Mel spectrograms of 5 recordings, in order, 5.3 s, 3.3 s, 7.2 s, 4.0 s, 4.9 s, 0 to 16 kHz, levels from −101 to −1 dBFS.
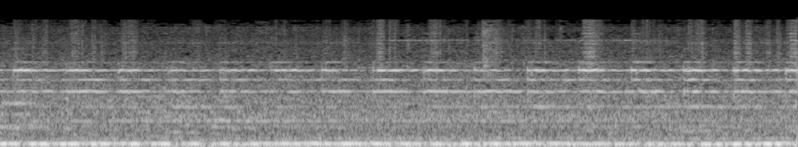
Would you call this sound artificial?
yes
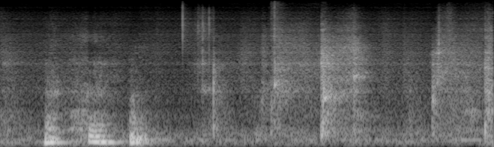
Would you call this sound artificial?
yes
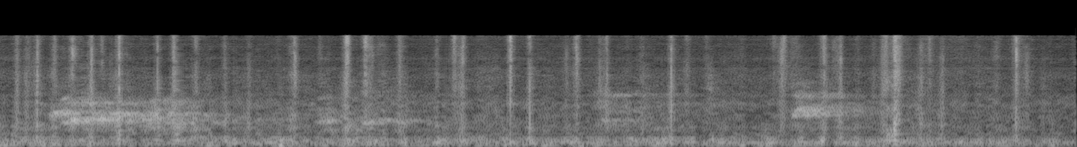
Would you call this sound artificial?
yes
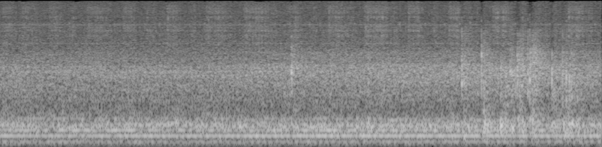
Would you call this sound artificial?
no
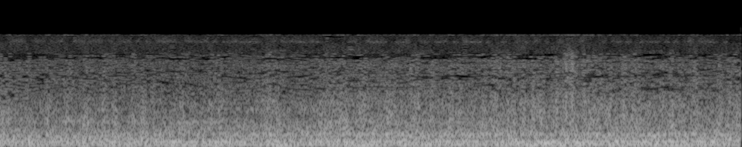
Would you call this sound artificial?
no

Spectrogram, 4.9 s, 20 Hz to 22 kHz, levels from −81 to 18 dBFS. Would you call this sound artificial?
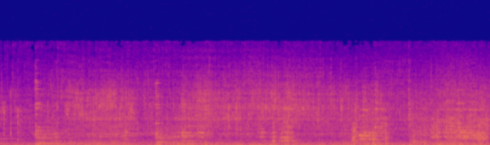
no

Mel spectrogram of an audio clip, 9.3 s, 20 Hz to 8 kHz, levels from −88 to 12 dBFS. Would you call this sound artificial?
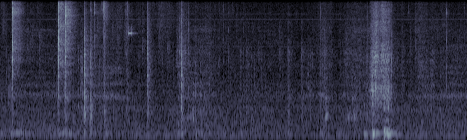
no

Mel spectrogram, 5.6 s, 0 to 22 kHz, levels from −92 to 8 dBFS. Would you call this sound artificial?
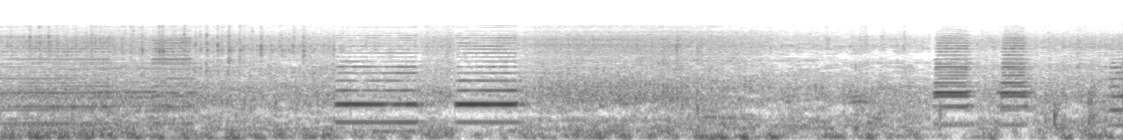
no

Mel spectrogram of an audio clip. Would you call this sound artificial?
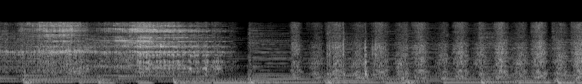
no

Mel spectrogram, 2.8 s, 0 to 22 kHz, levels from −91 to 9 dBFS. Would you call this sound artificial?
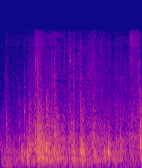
yes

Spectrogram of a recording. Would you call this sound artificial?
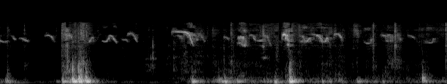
yes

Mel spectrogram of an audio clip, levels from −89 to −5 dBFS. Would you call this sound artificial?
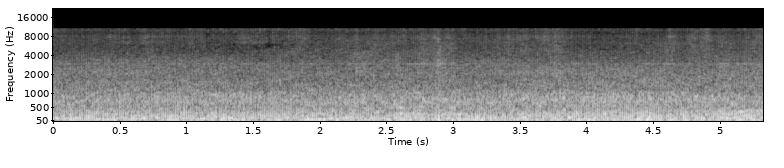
yes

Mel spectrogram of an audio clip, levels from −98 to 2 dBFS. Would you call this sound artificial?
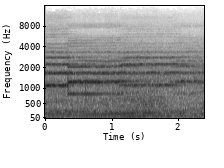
no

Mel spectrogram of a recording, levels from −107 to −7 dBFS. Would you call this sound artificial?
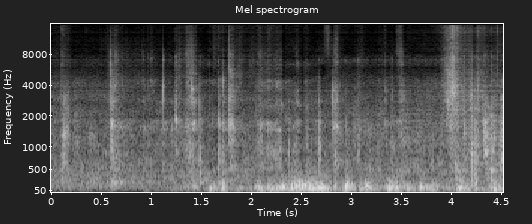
yes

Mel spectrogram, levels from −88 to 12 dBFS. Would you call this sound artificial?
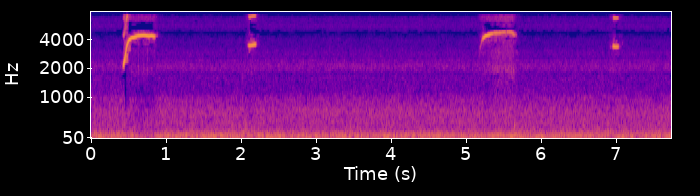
no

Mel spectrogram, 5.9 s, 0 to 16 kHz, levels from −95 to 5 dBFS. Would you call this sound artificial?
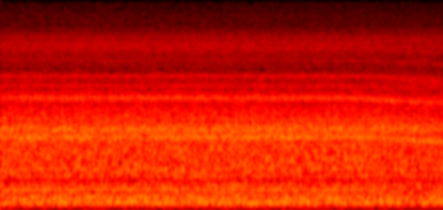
yes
